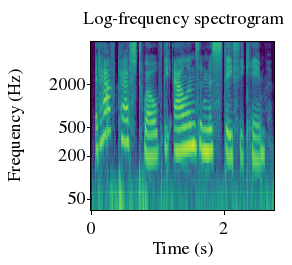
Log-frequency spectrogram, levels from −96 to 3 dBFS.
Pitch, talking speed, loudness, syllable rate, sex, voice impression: 255 Hz, 220 wpm, -17 LUFS, 5.2 syllables/s, female, very feminine, young, very thin, tensed, powerful, very bright, hard, very clear, very fluent, slightly raspy, slightly cute, cool, slightly intellectual, very refreshing, sincere, friendly, reassuring, very unique, elegant, slightly sweet, very strict, very intense, very sharp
